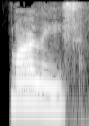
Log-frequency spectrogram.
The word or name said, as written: Marleys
